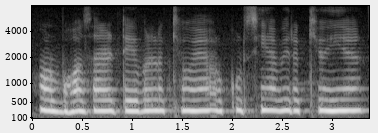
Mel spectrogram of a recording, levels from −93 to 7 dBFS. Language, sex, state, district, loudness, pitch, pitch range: Hindi, male, Delhi, New Delhi, -12 LUFS, 280 Hz, 275-285 Hz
